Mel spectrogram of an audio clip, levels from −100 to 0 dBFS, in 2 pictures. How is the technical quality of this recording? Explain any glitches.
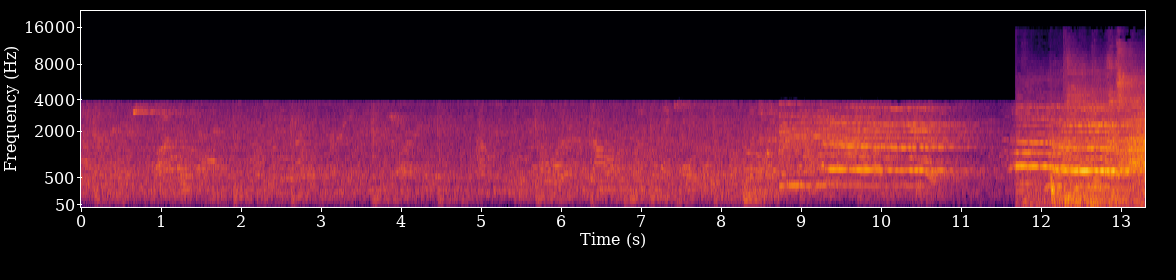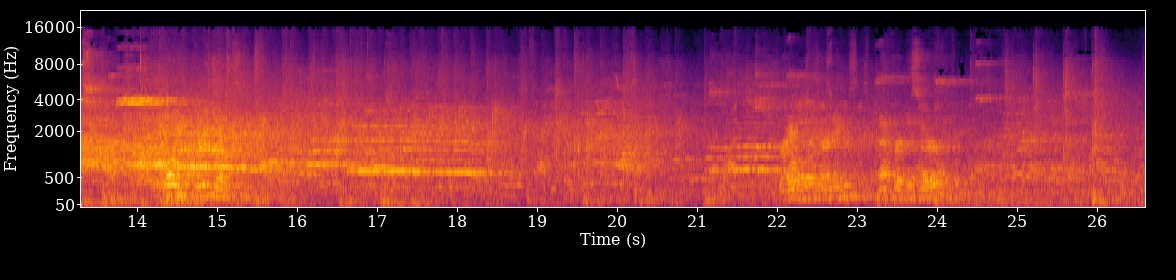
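The recording has one clear fault. From the start to 11.68 s, the input has likely switched to a poorer device. The sound is dull and boxy, with nothing above 3.8 kHz, about 10 dB quieter, and has its own faint noise floor roughly 50 dB down. At 11.68 s it clears abruptly, with no gap. On a spectrogram, the energy stops at a flat ceiling and then widens; on the waveform, the amplitude visibly steps up.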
